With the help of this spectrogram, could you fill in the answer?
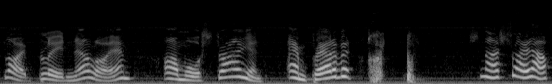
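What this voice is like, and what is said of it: English accent. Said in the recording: “how come you got a pommy accent?”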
